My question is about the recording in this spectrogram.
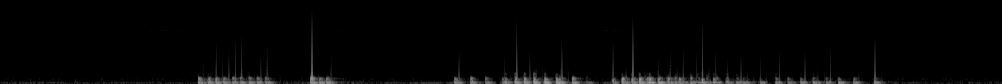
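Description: Barn owls giving faint, repeated breathy hisses about once a second. From about two seconds in until near the end, loud bursts of rapid scratching and knocking drown them out.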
